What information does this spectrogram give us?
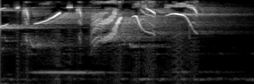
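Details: Sayaca tanager singing, a recording used to teach caged birds: thin high whistles run into a squeaky, tumbling series of slurred chirps, fading out at the end.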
